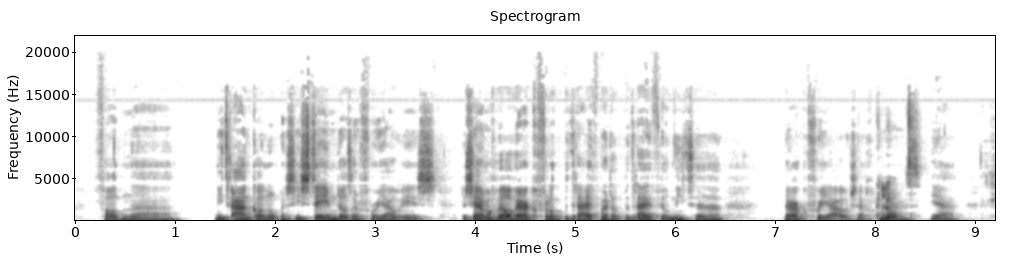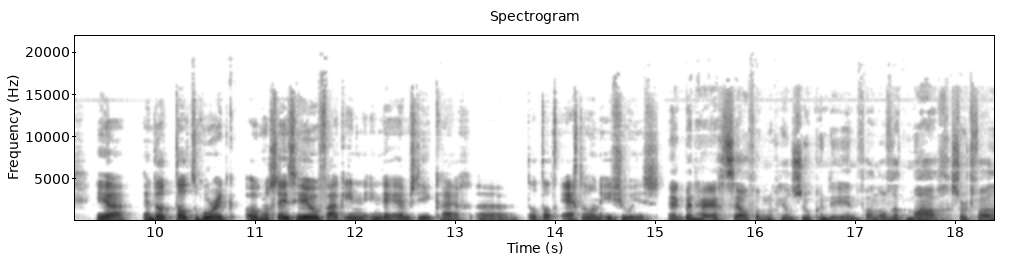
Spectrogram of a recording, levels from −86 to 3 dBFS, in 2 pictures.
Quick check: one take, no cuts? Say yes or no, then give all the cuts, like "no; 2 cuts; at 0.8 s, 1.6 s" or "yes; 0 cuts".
no; 1 cut; at 15.1 s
